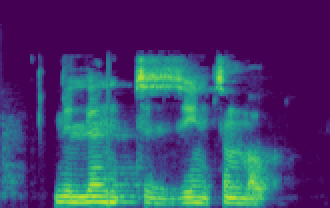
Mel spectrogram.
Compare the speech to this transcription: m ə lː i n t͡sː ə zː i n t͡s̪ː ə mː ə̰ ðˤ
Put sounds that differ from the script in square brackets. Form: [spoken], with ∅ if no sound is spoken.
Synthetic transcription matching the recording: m ə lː [æ] n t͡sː ə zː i n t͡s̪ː ə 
